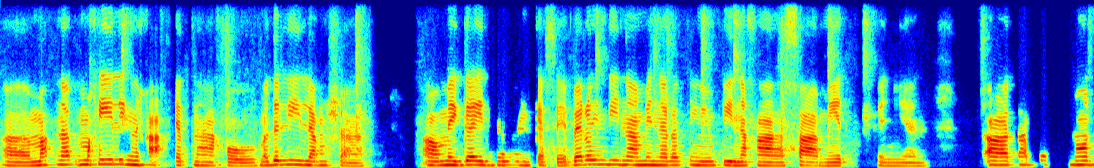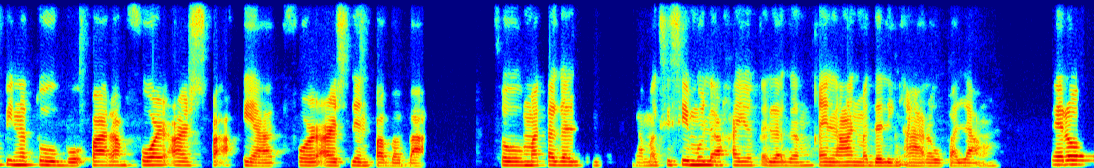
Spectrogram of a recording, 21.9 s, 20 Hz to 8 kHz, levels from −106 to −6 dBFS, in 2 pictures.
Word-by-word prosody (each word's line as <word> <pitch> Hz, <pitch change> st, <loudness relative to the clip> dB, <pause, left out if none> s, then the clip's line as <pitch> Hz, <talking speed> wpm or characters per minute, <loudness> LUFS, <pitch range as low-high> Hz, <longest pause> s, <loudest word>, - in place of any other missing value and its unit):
ah, 160 Hz, -1 st, 0 dB
mak 185 Hz, +3 st, +1 dB
nat 205 Hz, 0 st, +1 dB
Makiling 215 Hz, 0 st, +2 dB
nakaakyat 180 Hz, -2 st, -1 dB
na 165 Hz, -2 st, -1 dB
ako, 150 Hz, -3 st, -3 dB
madali 200 Hz, +2 st, 0 dB
lang 180 Hz, 0 st, +1 dB
siya, 175 Hz, -, -4 dB, 0.7 s
ah, 180 Hz, -1 st, +4 dB
may 185 Hz, 0 st, +3 dB
guide 185 Hz, -2 st, +3 dB
naman 175 Hz, -1 st, -5 dB
kasi 160 Hz, -3 st, -3 dB
pero 195 Hz, +5 st, +2 dB
hindi 210 Hz, -1 st, -3 dB
namin 190 Hz, -1 st, +2 dB
narating 180 Hz, 0 st, -2 dB
yung 175 Hz, -, -8 dB
pinaka 165 Hz, -2 st, +2 dB
summit, 155 Hz, -2 st, +1 dB, 0.3 s
gan'yan, 150 Hz, -1 st, -8 dB, 0.6 s
ah, 190 Hz, -1 st, +7 dB
tapos 195 Hz, +1 st, -5 dB, 0.2 s
Mount 195 Hz, 0 st, +3 dB
Pinatubo 185 Hz, -5 st, 0 dB
parang 175 Hz, 0 st, +4 dB
4 185 Hz, 0 st, +4 dB
hours 175 Hz, 0 st, +1 dB
paakyat, 145 Hz, -4 st, -1 dB, 0.2 s
4 165 Hz, -1 st, +3 dB
hours 160 Hz, -1 st, +4 dB
din 160 Hz, -2 st, -1 dB
pababa, 145 Hz, -3 st, -1 dB, 0.7 s
so, 175 Hz, -1 st, +2 dB
matagal 175 Hz, 0 st, +1 dB, 0.5 s
magsisimula 185 Hz, +2 st, 0 dB
kayo 175 Hz, -1 st, -2 dB
talagang 165 Hz, 0 st, -3 dB
kailangan 160 Hz, 0 st, +2 dB
madaling 155 Hz, 0 st, -1 dB
araw 145 Hz, -1 st, -1 dB
pa -, -, -5 dB
lang, 145 Hz, 0 st, -5 dB, 0.5 s
pero 200 Hz, +1 st, +5 dB
175 Hz, 125 wpm, -18 LUFS, 160-190 Hz, 0.7 s, ah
